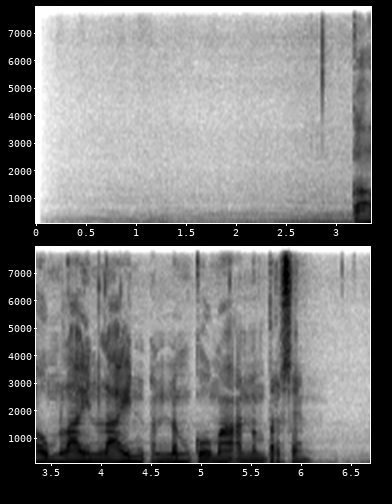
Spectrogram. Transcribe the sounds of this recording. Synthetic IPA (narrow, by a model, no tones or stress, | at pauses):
kaʊmlaɪnlaɪnənəmkomaʔə̰nəmpərsɛn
